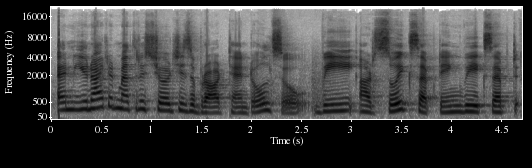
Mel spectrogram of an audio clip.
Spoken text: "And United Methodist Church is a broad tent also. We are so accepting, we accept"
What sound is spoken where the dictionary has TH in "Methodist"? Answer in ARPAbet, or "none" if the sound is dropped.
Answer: T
